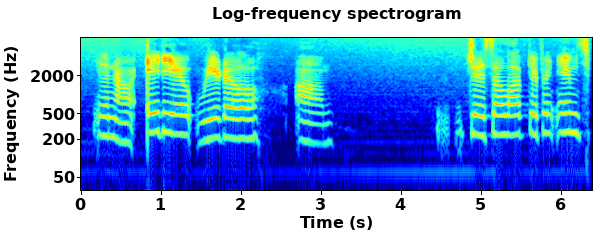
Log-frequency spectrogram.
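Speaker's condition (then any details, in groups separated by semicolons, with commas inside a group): Cerebral palsy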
